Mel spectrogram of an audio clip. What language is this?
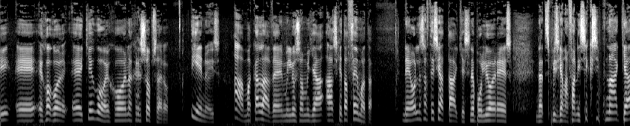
Greek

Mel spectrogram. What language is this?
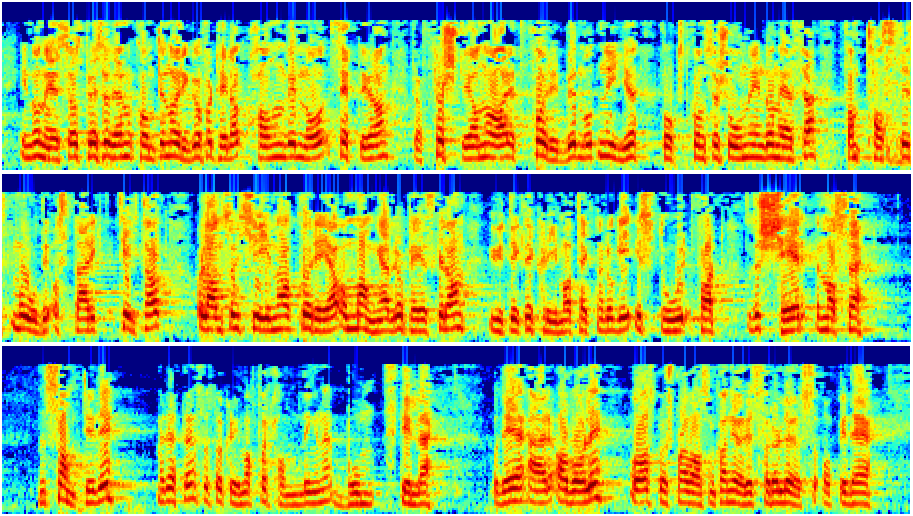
Norwegian Bokmål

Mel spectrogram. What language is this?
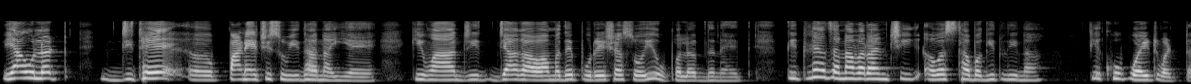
Marathi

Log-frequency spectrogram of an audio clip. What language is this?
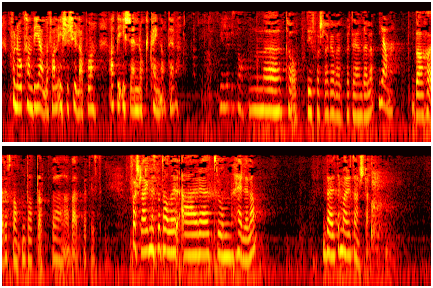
Norwegian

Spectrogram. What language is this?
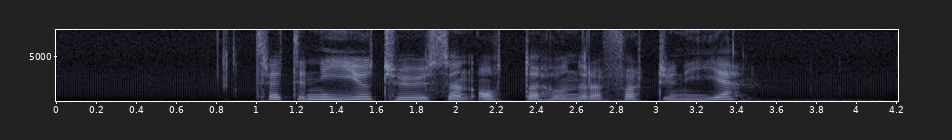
Swedish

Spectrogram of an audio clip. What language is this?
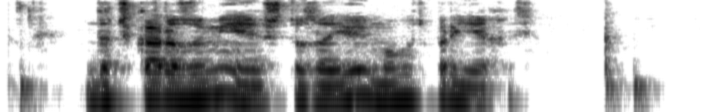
Belarusian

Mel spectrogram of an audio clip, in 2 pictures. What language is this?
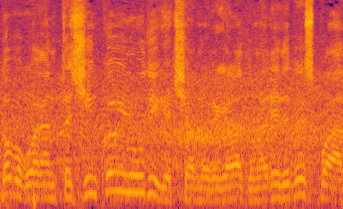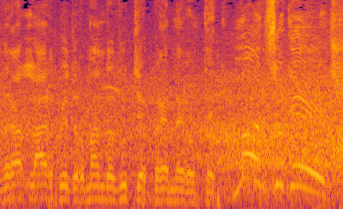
Italian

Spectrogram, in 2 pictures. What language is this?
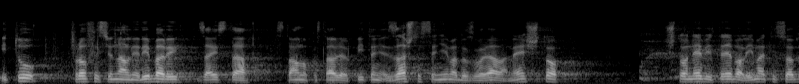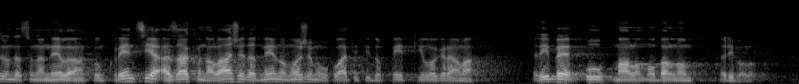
Croatian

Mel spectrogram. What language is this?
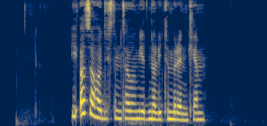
Polish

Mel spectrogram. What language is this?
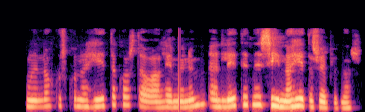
Icelandic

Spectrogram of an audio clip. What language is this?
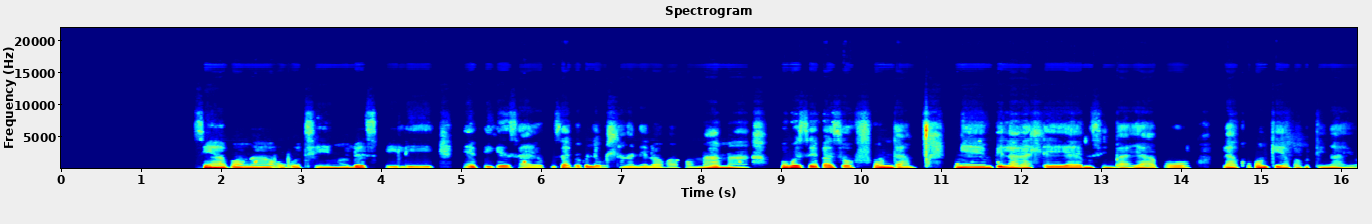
North Ndebele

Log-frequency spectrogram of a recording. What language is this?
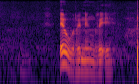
Southern Sotho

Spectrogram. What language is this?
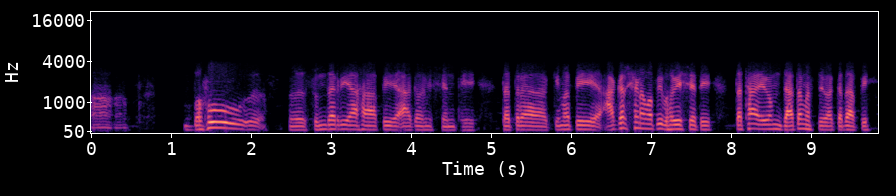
Sanskrit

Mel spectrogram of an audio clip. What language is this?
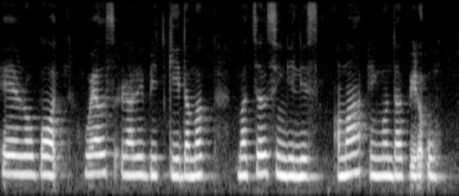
Manipuri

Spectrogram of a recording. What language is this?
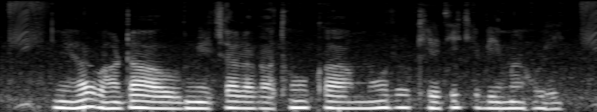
Chhattisgarhi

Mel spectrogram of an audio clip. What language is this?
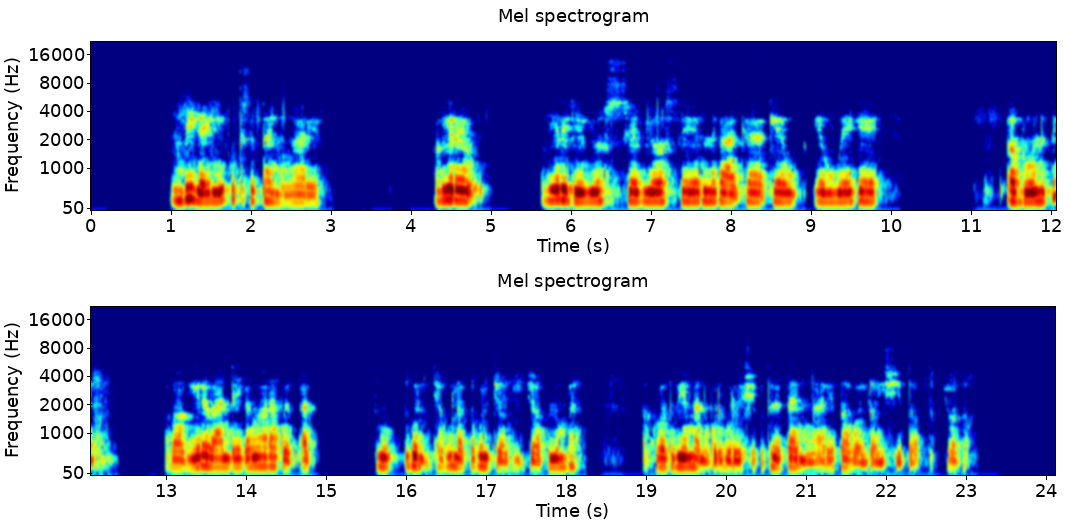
Kalenjin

